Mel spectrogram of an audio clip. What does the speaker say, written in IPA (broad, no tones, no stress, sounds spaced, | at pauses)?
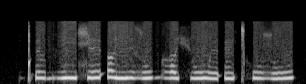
ǃʼ ɪ l bʱ ĩ ɲ ɕ e ʔ ɐ ɲ i z u ɡʱ ɐ ç u w ɪ ʔ ẽ ǀʰ u z u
